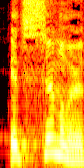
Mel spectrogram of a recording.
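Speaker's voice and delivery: normal talking voice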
